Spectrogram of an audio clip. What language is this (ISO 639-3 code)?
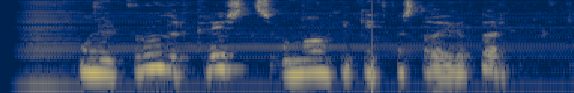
isl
